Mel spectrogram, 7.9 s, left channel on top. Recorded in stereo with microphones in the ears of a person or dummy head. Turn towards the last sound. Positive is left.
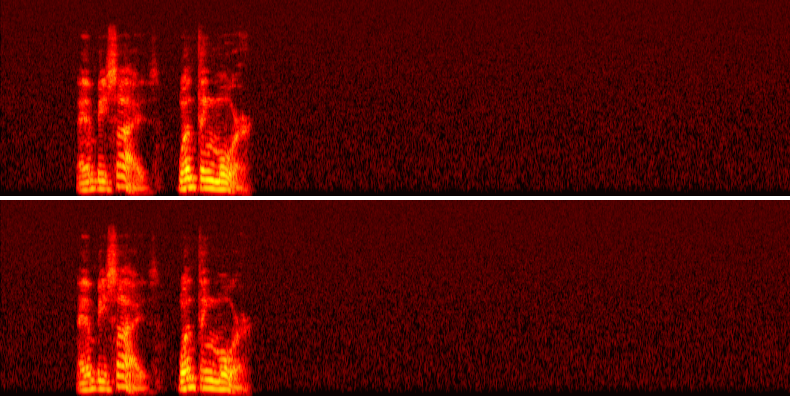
turn(degrees=50)  # may be behind; listen again after turning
